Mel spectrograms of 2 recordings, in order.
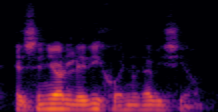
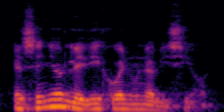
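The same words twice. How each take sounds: The two takes are said the same way.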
